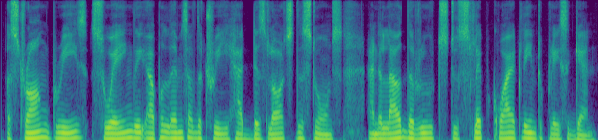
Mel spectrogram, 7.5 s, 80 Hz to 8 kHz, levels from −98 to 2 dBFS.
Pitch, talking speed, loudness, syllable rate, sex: 115 Hz, 195 wpm, -17 LUFS, 5.0 syllables/s, male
